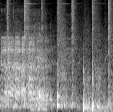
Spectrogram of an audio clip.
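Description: Drum kit playing, with sharp kick and snare hits coming through a few times, under laughter and voices in the room.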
